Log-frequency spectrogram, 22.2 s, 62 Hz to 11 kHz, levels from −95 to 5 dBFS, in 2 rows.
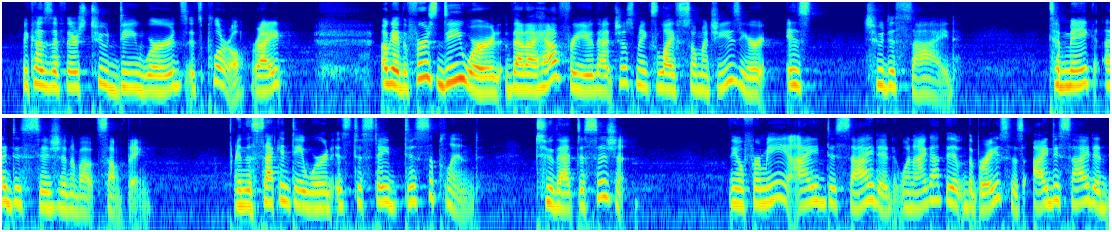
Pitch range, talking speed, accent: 190-245 Hz, 165 wpm, American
